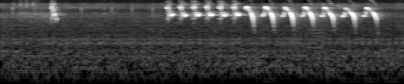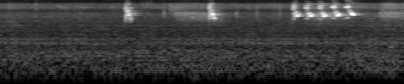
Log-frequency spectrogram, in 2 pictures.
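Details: A white-headed munia (bondol haji) delivers a phrase of rapid high ticks blending into repeated downward-sweeping whistles, followed by isolated clicks and a short ticking run.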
